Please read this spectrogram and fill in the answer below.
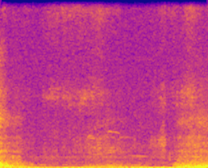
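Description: Faint rustle of a hand rubbing and mixing dry flour dough in an aluminium bowl, over a low steady background hum.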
